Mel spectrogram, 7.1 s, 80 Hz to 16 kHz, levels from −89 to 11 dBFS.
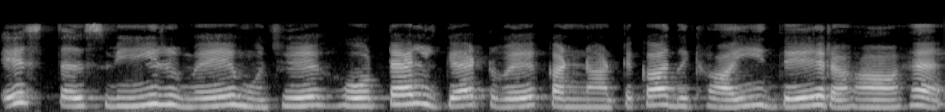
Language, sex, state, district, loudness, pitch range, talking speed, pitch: Hindi, female, Madhya Pradesh, Katni, -18 LUFS, 220-250 Hz, 95 wpm, 230 Hz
